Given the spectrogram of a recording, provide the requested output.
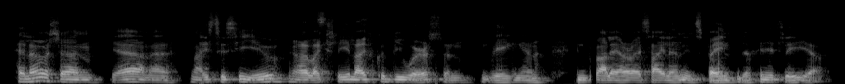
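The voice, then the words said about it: French accent. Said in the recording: “his incredible French accent”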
